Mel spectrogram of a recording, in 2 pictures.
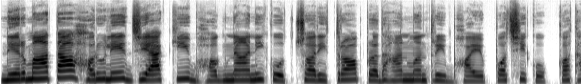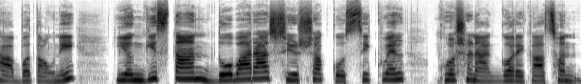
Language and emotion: Nepali, neutral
